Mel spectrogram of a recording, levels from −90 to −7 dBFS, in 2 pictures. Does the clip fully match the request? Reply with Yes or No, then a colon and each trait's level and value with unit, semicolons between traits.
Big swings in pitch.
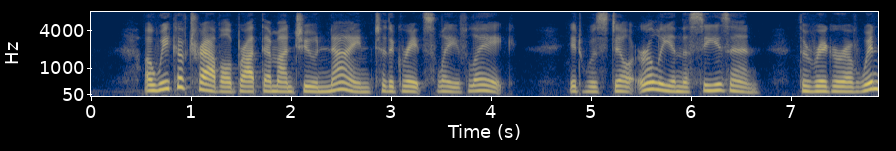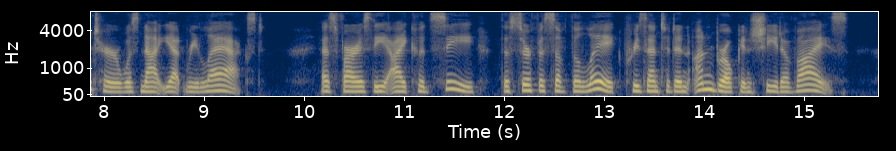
No: average, 2.7 semitones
